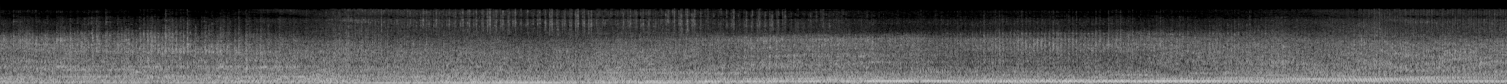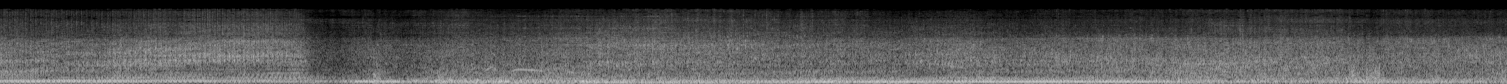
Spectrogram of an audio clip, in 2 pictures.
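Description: Engines of WWII military vehicles, a Sherman tank, a half-track and a small tracked carrier, running steadily as they drive slowly past in a column, with a low engine note throughout. The sound drops briefly about 18 seconds in.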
